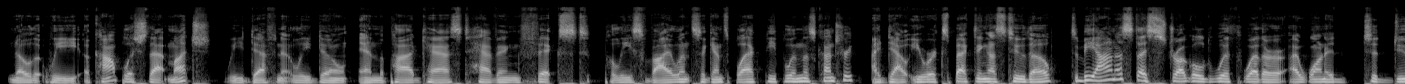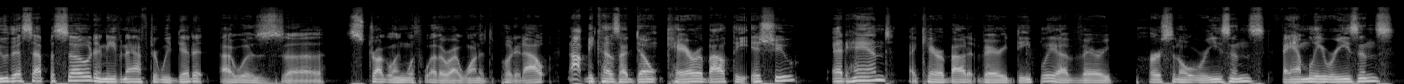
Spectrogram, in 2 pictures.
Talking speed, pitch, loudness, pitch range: 180 wpm, 115 Hz, -22 LUFS, 100-135 Hz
